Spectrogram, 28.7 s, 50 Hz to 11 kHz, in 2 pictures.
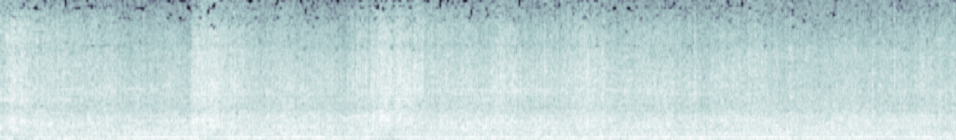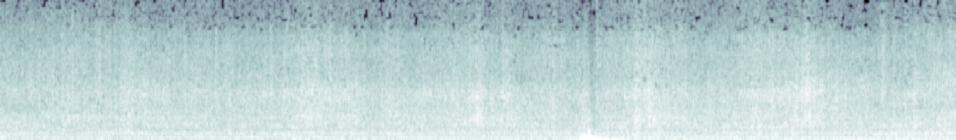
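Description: Self-loading concrete mixer's diesel engine running steadily under load as the machine works its loading bucket and moves, with a steady hum that drops away about halfway through. A brief louder knock comes about 23 seconds in.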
